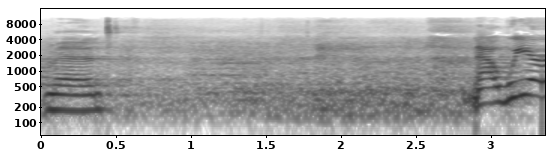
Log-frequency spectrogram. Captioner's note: laughter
